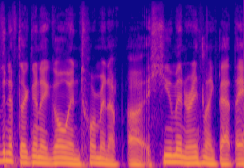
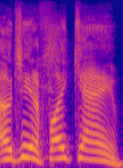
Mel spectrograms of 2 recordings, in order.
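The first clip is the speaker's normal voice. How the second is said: put-on leprechaun-like Irish accent, higher; 9 semitones higher than usual. Doing an impression that sounds like a leprechaun: Conor McGregor impression. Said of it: "if you sound like a leprechaun".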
